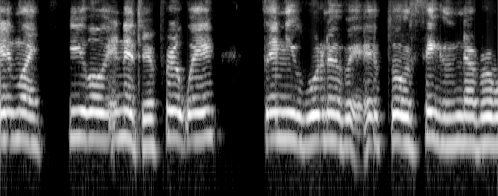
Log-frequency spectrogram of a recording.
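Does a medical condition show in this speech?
Yes: cerebral palsy; voice harder to understand, voice assistants fail recognition.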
